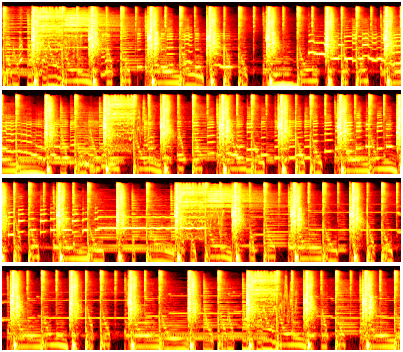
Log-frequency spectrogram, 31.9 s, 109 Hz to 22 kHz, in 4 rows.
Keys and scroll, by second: 1.6 Tab, 2.0 a, 3.0 Tab, 3.4 alt+a, 14.9 2, 15.2 Return, 26.9 alt+a, 27.3 \.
